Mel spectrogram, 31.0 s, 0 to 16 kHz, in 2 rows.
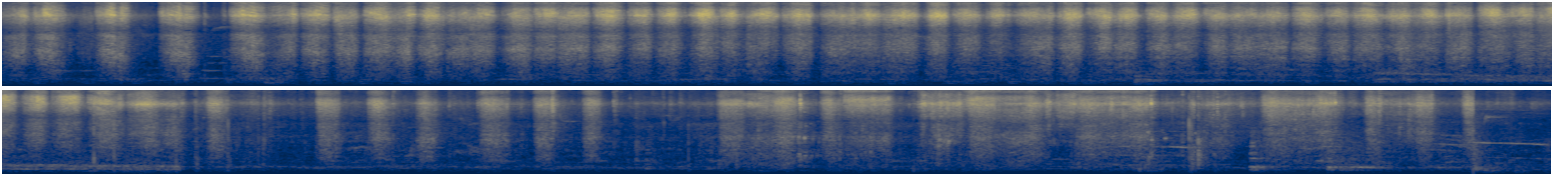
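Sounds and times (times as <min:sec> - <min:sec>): brush scrubbing carpet: 0:00.0 - 0:17.8, 0:22.7 - 0:26.9, 0:28.1 - 0:30.2.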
